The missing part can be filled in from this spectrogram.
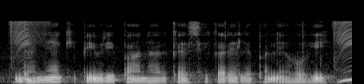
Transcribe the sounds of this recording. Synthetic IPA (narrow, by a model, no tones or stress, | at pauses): d̪ʱɐnijaki̥pḭːwɾipaːnɦɐɾkɛːsekɐ̰ɾeːlebɐ̰nḛɦoːɦiː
